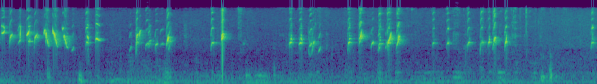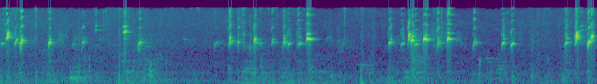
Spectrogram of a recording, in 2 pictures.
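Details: European goldfinch in tabtaba style, meant to stimulate goldfinches. Over twelve seconds, tight bursts of high, jingling twitter repeat every second or so, with brief gaps between the bursts.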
